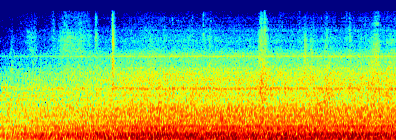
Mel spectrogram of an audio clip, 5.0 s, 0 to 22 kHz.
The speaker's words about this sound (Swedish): Ja, det här är ju en Boeing 747. Och det är ju det största flygplanet som finns.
